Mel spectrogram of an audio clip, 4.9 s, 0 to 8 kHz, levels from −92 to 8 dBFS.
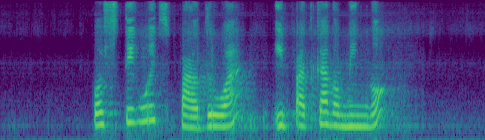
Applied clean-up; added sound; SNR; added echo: neural separator model SepFormer DNS4.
